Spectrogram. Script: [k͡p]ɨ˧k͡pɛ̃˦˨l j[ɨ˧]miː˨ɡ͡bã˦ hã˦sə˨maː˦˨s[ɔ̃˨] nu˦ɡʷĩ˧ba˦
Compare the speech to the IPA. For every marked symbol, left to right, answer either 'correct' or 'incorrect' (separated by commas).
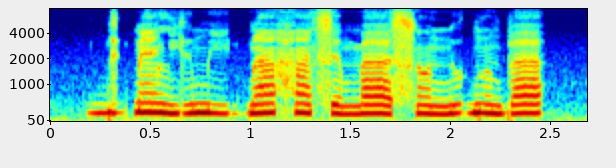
incorrect, correct, incorrect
